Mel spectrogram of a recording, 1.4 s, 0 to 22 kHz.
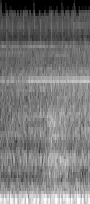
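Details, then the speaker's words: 1965 Cadillac big-block V8 idling with a deep, even pulse, timing set a little high, and a light, quick top-end lifter tick on one side, slighter on the other; blamed on years without lead additive or zinc oil. "it has a lifter tick on this side and a slight one on that side"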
